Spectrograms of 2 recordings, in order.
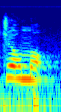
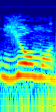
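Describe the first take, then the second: First: The name begins with a J sound. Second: The name begins with a Y sound. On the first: The speaker calls it wrong. "But it is not ಜೋಮೋ" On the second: The speaker calls it right. "ಅದನ್ನು ಯೋಮೋ ಅಂತ ಕರಿತೀವಿ"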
